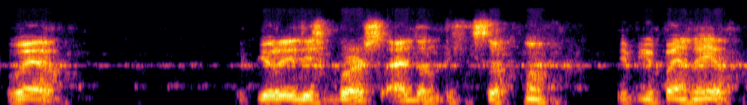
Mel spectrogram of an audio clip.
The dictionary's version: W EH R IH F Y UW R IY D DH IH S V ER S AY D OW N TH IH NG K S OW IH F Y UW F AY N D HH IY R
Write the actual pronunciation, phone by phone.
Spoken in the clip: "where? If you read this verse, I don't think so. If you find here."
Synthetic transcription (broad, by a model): W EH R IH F Y UW R IY D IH S B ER S AY D OW N T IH NG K S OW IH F Y UW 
